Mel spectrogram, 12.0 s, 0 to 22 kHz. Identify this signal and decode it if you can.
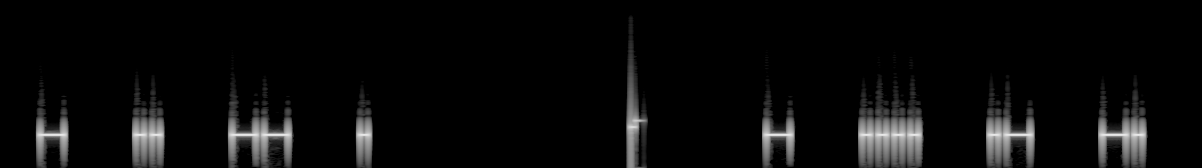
Morse code, heard as a keyed tone, about 15 wpm, spaced as for 9 wpm, 700 Hz. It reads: TIME THAN
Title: 3x Character Spacing - Top 300 Words - 15wpm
